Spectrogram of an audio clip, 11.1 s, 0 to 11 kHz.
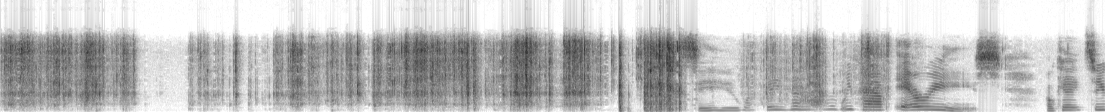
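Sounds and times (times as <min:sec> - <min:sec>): charms and stones rattling: 0:00.0 - 0:09.0.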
